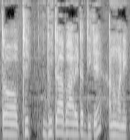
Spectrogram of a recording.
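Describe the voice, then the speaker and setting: Fast-talking young Bangladeshi man, high voice. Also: fairly even intonation, faint music behind. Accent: Bangladeshi Bengali. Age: young adult. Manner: hesitant, many fillers and restarts. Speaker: guest storyteller. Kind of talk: telling a true ghost story on a radio show.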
